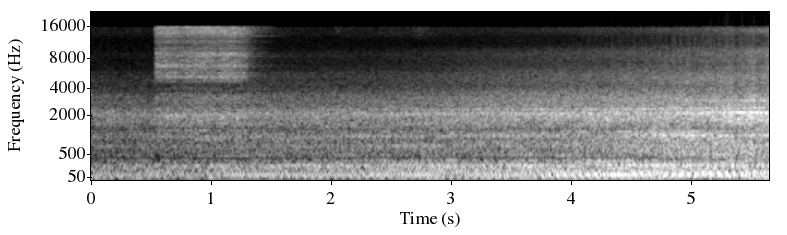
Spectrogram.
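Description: Train approaching, its rumble and low hum growing steadily louder, with a brief high hiss about half a second in.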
